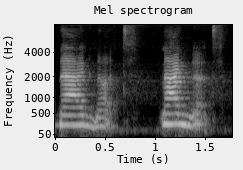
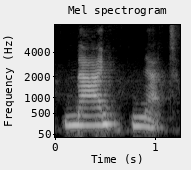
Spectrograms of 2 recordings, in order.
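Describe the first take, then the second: First: Magnet said "MAG-nut"; usual schwa. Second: Magnet said slowly "mag-NET"; wrong full E. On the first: Teacher gives the natural word, usual schwa. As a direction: reduce the end of Magnet to nut. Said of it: "I can't even say magnet". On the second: Teacher shows what we don't say, wrong full E. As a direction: sound magnet's second syllable as a full net. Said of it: "We don't say magnet". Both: Shown as a demonstration.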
